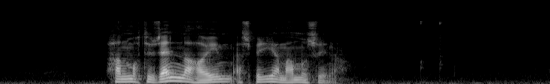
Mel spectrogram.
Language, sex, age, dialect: Faroese, male, 36-60, Norðurstreymoy/Eysturoy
